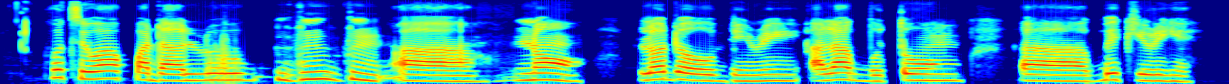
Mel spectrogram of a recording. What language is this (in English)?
Yoruba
